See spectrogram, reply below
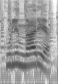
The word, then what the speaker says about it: кулинария: Так что давайте подведем итог. Кулинария и кулинария – абсолютно равноправные варианты.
